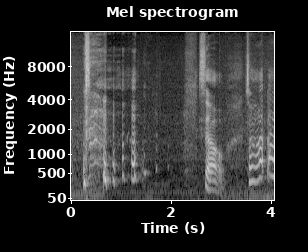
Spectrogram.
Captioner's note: laughing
